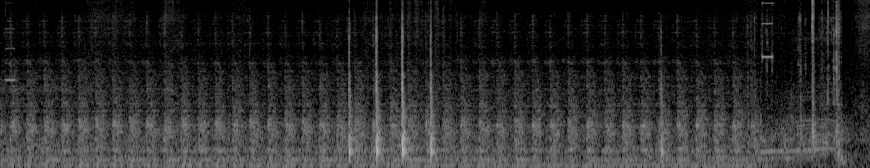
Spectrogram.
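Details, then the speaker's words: Nissan GT-R (NISMO) on a very cold day: slow labored cranking around four beats a second that fades without catching, slightly weaker than earlier despite a brief charge; battery flat, no start. "全然回らねーさっきよりからちょっとせるもあったけどね"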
